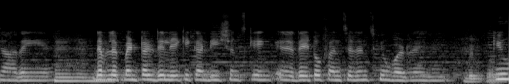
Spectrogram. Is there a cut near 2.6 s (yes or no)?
no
